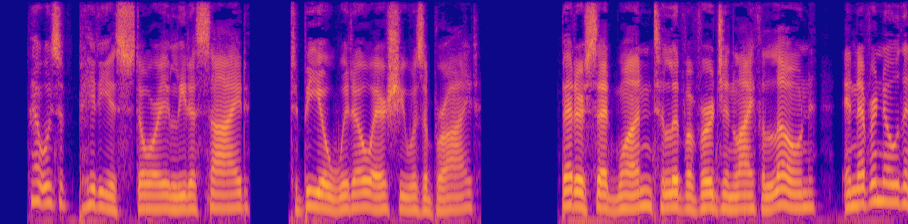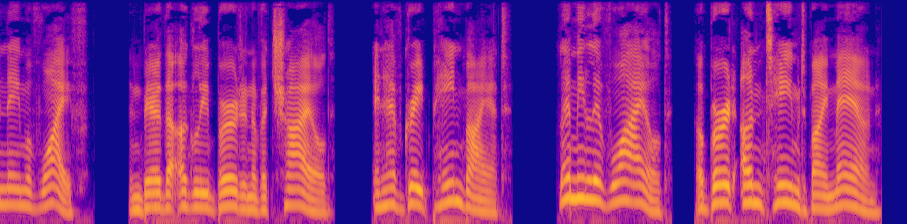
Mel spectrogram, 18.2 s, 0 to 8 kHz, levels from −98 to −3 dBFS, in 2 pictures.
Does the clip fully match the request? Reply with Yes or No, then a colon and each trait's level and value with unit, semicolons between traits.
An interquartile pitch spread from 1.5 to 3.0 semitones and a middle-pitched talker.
No: average, 4.7 semitones; medium, 145 Hz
